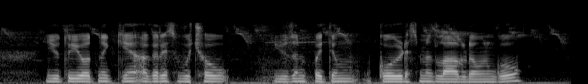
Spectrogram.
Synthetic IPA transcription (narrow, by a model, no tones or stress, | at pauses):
jut̪ujoːt̪nɐkiãʔɐɡɐɾisʋut͡ʃʰojuzɐnpɐt̪ʲimkoːʋiɖɐsmɐnzlaːkɖawnɡoː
